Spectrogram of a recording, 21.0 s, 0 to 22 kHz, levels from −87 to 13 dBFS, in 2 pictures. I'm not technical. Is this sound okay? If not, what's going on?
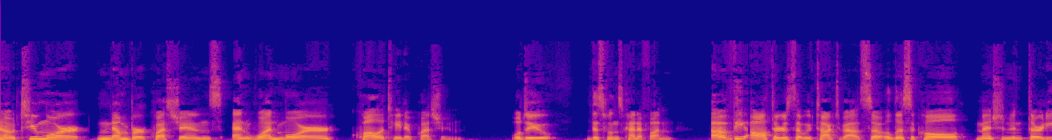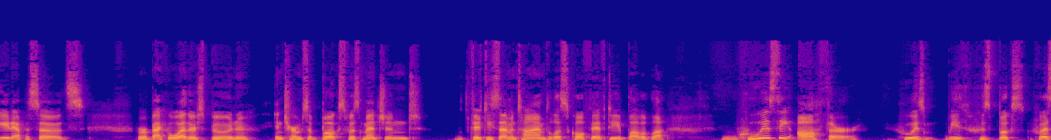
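Yes, this recording sounds fine; nothing wrong stands out.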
